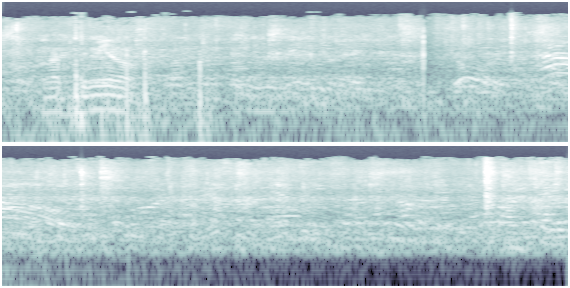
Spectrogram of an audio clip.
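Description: Footsteps and sandals shuffle on pavement.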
